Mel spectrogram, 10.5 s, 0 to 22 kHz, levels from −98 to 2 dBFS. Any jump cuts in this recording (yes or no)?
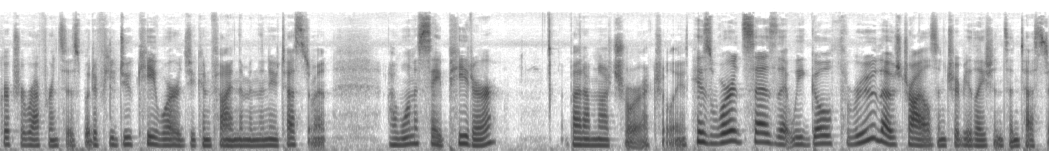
yes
